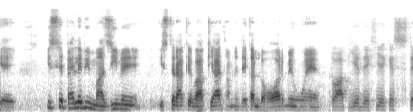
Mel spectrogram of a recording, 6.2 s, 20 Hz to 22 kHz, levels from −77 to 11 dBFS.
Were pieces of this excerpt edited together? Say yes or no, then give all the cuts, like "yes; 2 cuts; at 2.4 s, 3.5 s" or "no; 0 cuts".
yes; 1 cut; at 4.8 s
